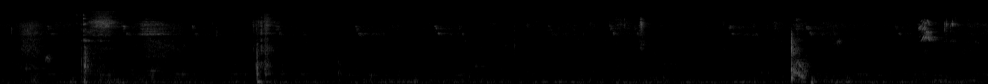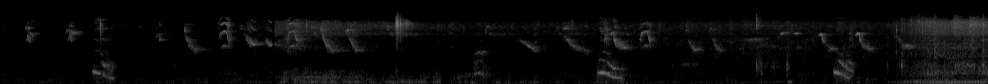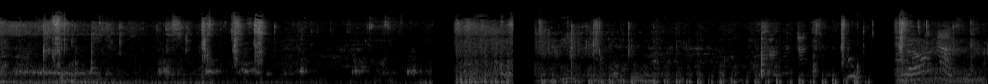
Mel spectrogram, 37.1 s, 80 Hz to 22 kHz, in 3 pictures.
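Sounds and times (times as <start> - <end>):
small animal chirps: 19.5 - 20.5.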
